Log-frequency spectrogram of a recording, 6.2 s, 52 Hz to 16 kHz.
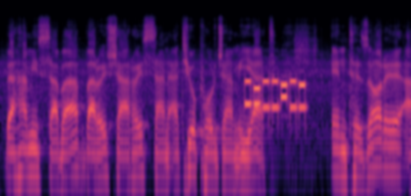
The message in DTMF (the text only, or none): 6433032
